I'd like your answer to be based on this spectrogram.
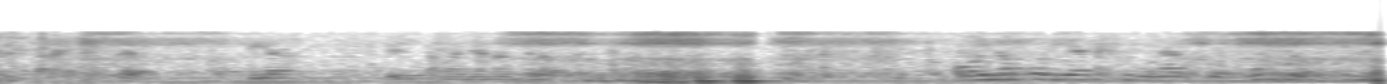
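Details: Soft, nasal snoring from a sleeping female dog, partly covered by people talking in Spanish in the room; dog snoring.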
